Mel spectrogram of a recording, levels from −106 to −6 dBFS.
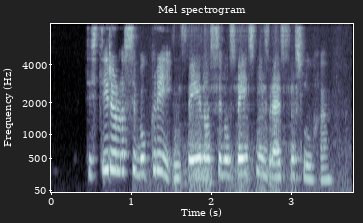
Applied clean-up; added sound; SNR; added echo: neural separator model SepFormer DNS4.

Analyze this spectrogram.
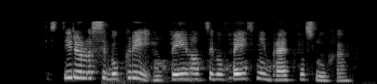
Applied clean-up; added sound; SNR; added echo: neural mask model DeepFilterNet 3.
